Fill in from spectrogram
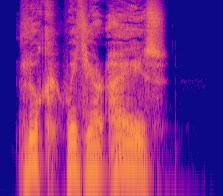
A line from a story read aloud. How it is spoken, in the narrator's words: Sirio whisper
